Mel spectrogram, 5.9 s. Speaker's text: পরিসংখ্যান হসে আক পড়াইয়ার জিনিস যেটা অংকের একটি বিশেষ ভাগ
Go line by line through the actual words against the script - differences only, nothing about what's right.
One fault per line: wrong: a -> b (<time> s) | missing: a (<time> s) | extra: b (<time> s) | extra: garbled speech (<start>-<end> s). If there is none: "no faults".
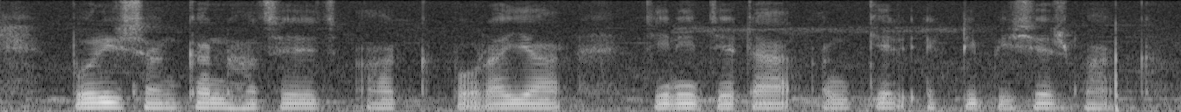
no faults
